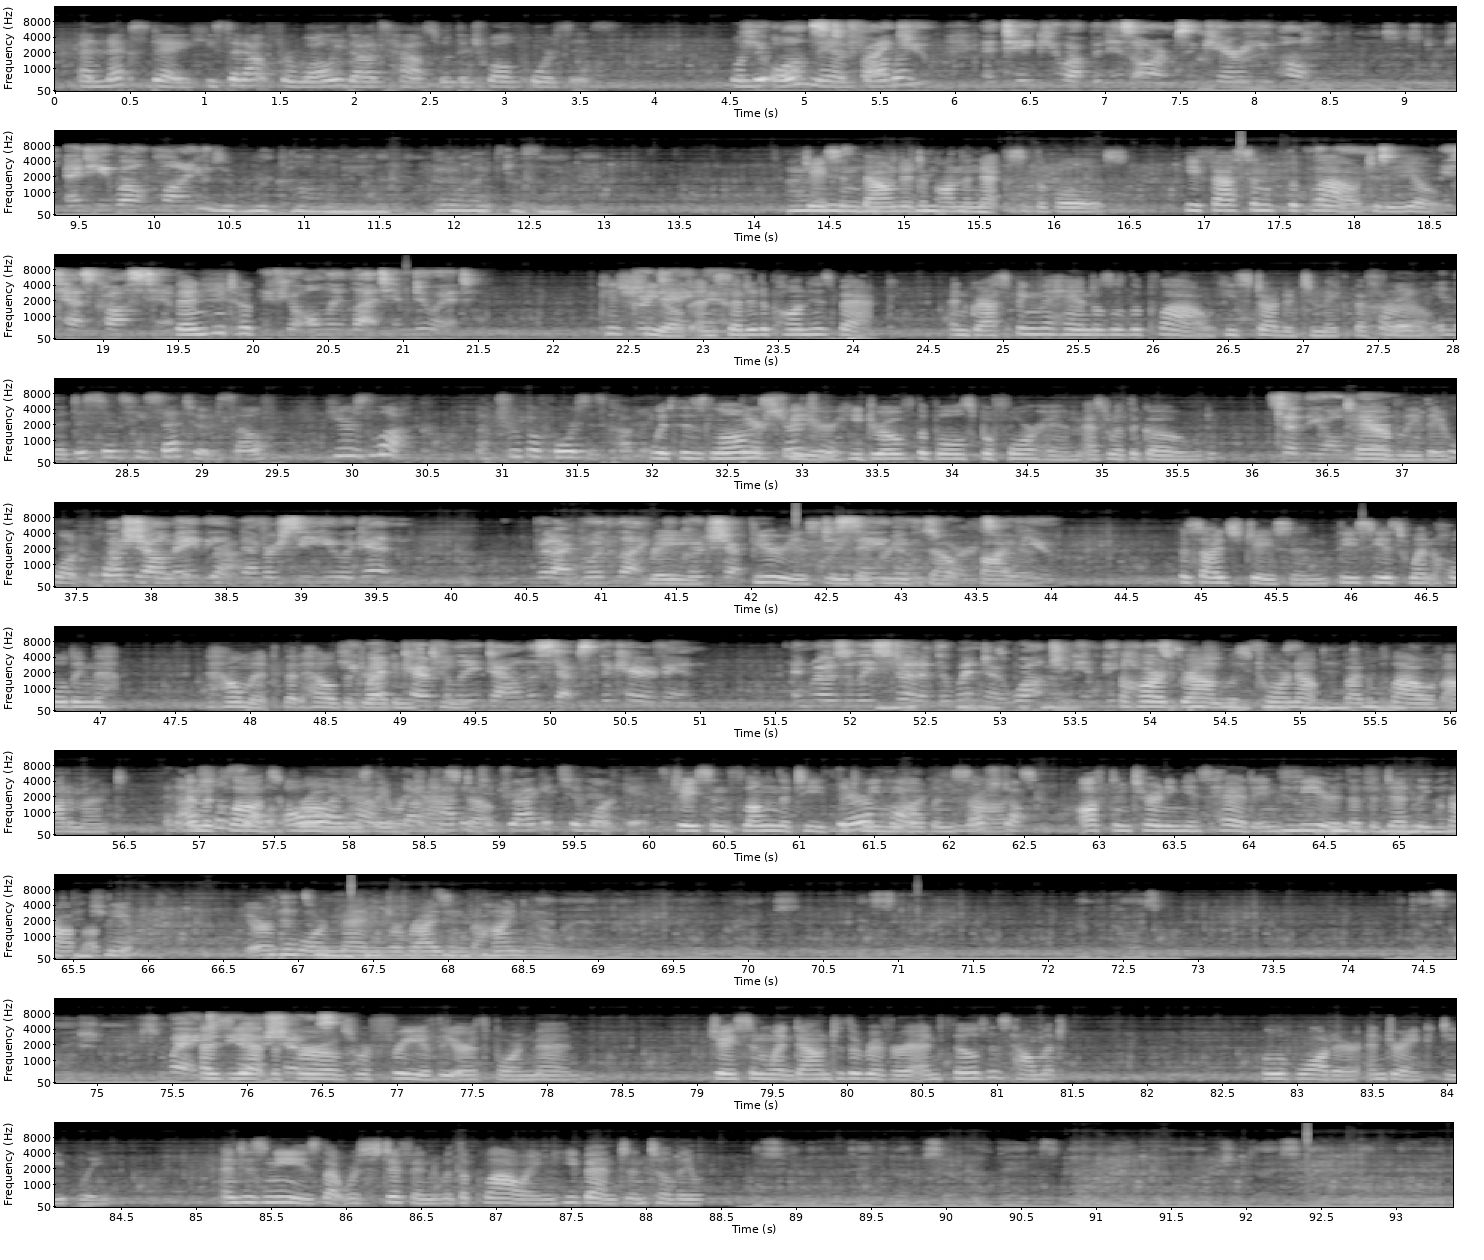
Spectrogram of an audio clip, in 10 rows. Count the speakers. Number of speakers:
five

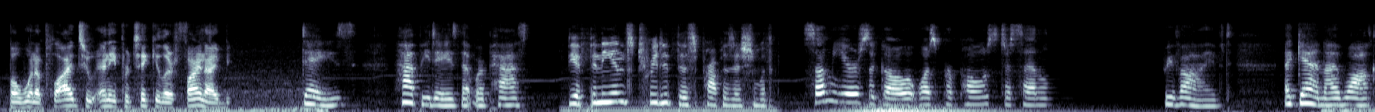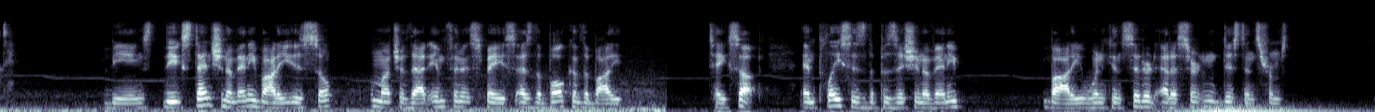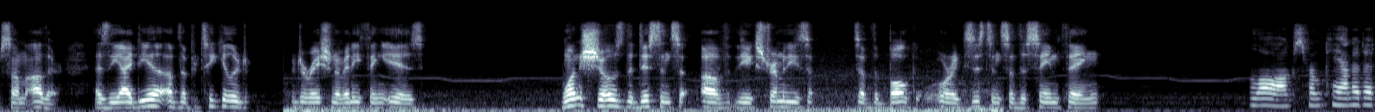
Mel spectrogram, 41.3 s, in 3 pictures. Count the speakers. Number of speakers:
four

